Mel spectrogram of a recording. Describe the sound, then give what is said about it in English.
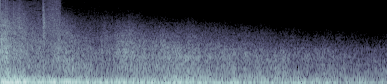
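Bomb explosion sound effect: one loud, deep blast with a sharp onset that fades into a long, low rumble. “Let's drop some bombs.”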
